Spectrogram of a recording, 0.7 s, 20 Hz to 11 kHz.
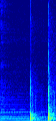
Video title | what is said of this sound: Follow the Sourdough - Day 8: We Bake Bread | that Hollow sound when you tap it you know it's cooked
